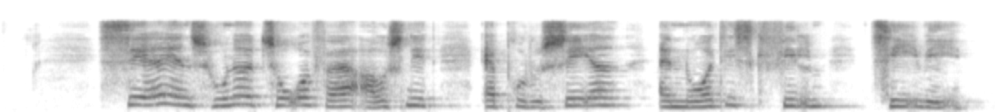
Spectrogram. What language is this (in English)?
Danish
